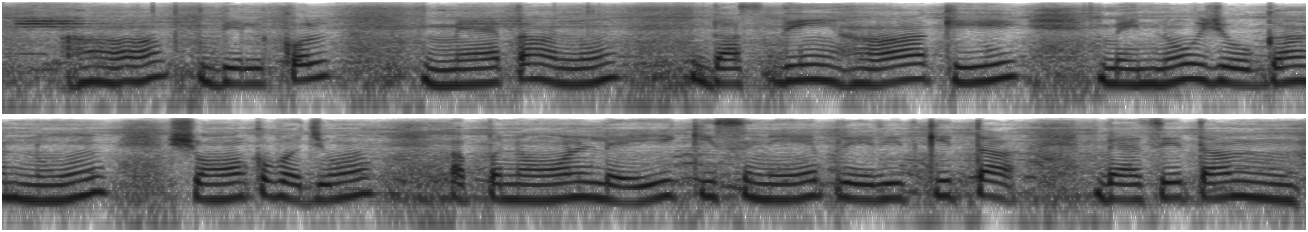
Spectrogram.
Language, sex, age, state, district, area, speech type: Punjabi, female, 30-45, Punjab, Hoshiarpur, urban, spontaneous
